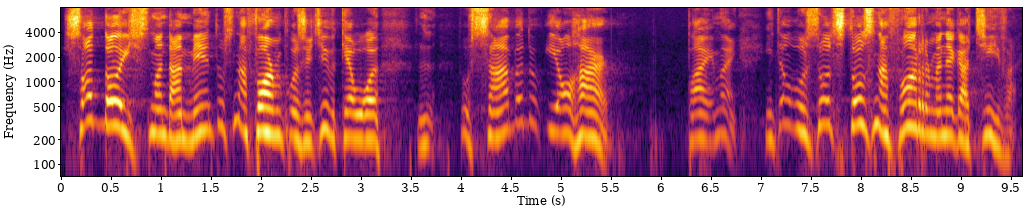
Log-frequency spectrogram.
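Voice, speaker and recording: A preacher with a strikingly high voice gives an impassioned sermon. His delivery swings into loud, emphatic questions. He talks plainly and directly to the congregation. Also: animated, a little slow. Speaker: pastor.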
